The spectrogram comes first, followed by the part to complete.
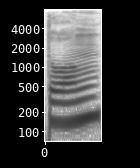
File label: "dung5", Taiwanese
